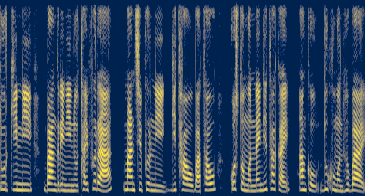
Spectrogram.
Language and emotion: Bodo, sad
